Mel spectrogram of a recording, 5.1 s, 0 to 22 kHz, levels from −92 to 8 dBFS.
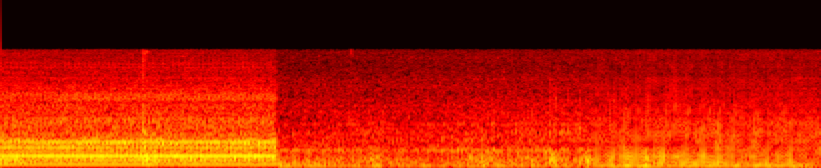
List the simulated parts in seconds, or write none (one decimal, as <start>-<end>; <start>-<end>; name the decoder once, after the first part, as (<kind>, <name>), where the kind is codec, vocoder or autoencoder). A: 3.7-5.1 (vocoder, WaveNeXt)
